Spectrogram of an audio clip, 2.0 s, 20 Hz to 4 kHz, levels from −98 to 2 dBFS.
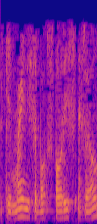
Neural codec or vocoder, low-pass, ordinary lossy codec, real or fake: none; 3.6 kHz; MP3, 16 kbps; real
